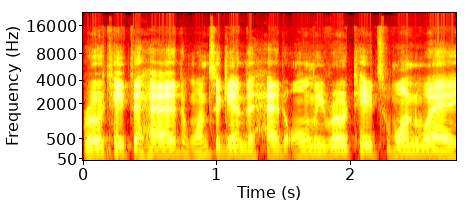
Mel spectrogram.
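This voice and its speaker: Over a quiet background, a man with a bright, sharp tone speaks at a fairly quick pace. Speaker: toy reviewer. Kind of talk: product review tutorial. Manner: halting, many fillers.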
